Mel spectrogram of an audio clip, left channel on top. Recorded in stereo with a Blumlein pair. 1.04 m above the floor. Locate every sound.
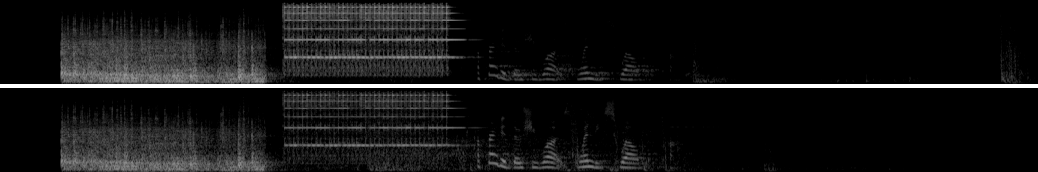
0.6 s a sliding door: 15° left, 0.6 m
2.8 s a phone ringing: 65° left, 0.6 m
4.8 s a woman speaking: 65° right, 1.2 m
